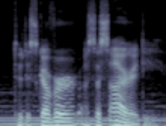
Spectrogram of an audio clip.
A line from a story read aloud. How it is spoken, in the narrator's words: said I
